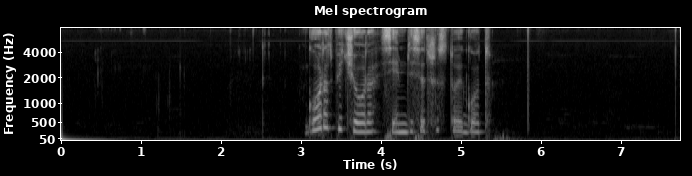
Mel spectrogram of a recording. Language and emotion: Russian, neutral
